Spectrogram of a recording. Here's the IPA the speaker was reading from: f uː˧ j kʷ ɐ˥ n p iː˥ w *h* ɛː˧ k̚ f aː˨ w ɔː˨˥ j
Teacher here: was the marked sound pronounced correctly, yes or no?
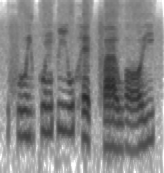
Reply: yes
